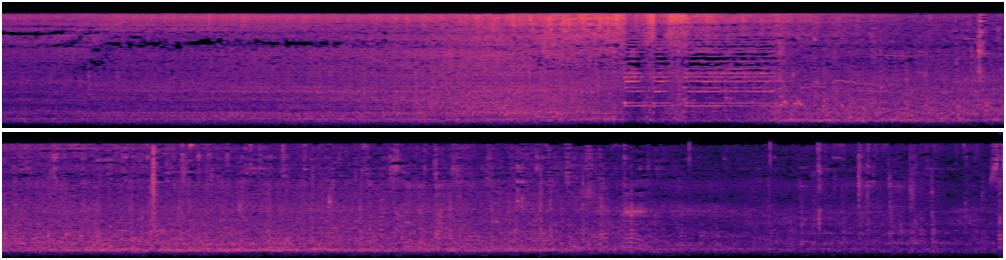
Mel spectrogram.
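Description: Taipingshan's small yellow narrow-gauge forest train (the Bong Bong train) approaching, passing close and moving away, its wheels and running gear rattling on the track, louder as it passes and fading near the end. About eight seconds in it sounds a steady horn for about two seconds.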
